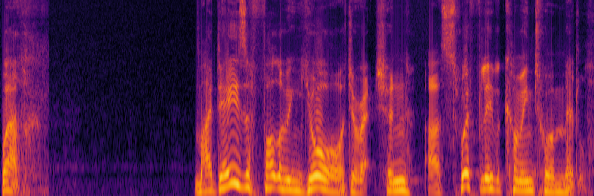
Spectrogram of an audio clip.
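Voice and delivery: weary, breathy delivery after a big sigh. Asked what the group wants to do, a player speaks in character, very loudly. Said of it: "very loudly say".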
